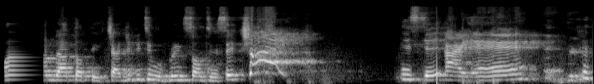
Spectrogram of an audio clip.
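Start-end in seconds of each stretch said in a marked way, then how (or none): 2.4-5.9 mock astonishment at the machine; amazed exclamation. Student marvelling at ChatGPT's answer, mock amazement.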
